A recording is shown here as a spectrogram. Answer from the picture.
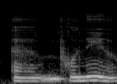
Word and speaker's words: Brené: Brené, comme ça se prononce, Brown comme la couleur marron, qui fait beaucoup de choses sur le pouvoir de la vulnérabilité.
